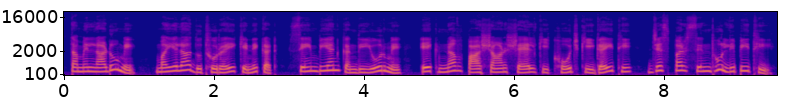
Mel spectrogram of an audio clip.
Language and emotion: Hindi, neutral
